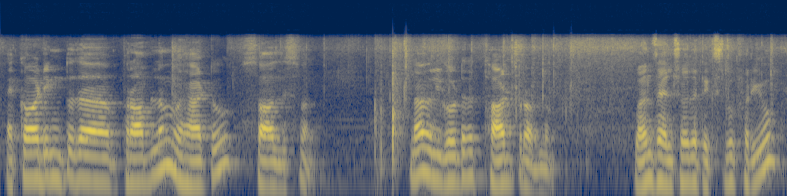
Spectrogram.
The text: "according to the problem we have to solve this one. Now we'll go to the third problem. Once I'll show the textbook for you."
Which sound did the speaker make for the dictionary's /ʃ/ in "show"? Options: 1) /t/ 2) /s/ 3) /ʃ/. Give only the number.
3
